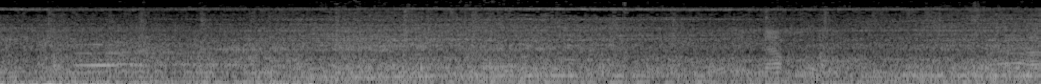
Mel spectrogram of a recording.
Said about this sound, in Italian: L'uomo porta lo sguardo nuovamente verso i binari perché sta arrivando un altro treno.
